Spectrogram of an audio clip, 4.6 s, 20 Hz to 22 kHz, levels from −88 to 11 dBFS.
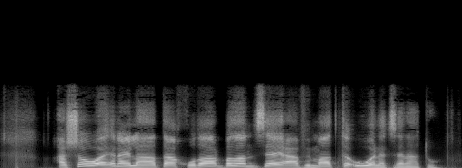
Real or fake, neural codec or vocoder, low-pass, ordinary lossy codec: fake; codec, 24 kHz, 0.9 kbps, WavTokenizer, large speech release; 10.8 kHz; none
